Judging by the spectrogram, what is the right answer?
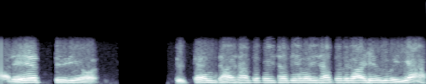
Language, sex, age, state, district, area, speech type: Hindi, male, 18-30, Rajasthan, Bharatpur, urban, conversation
